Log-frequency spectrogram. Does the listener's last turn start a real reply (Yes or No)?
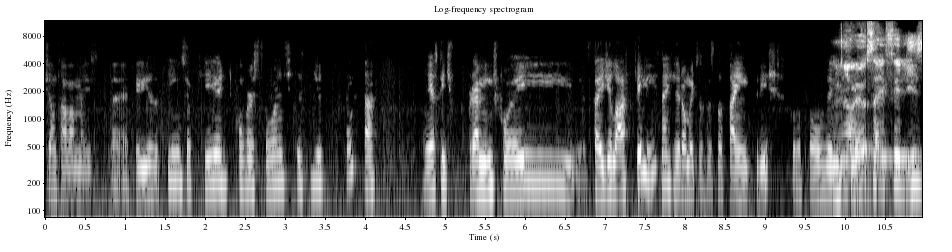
Yes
